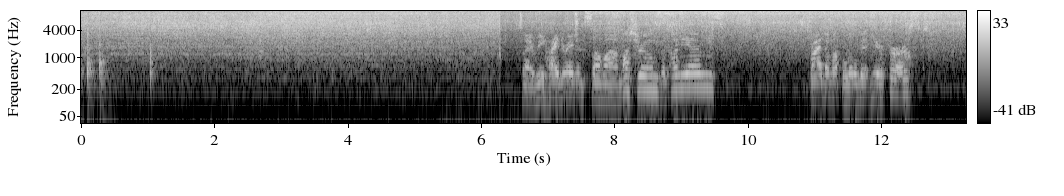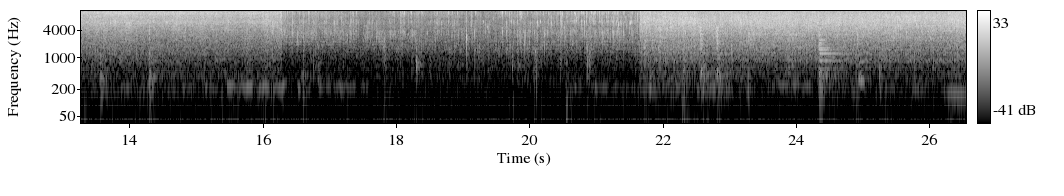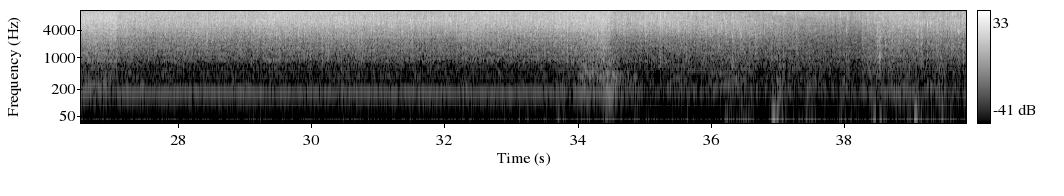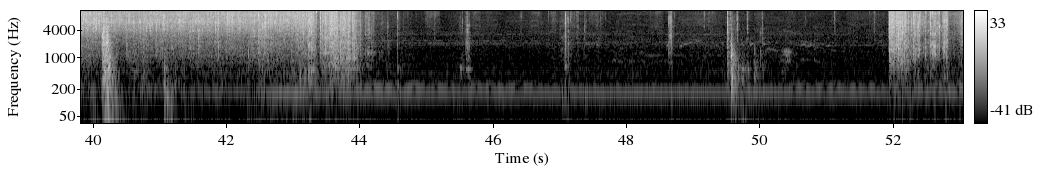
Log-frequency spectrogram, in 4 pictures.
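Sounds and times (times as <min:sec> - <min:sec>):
mushrooms and onions sizzling: 0:00.0 - 0:44.2, 0:52.0 - 0:53.0.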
